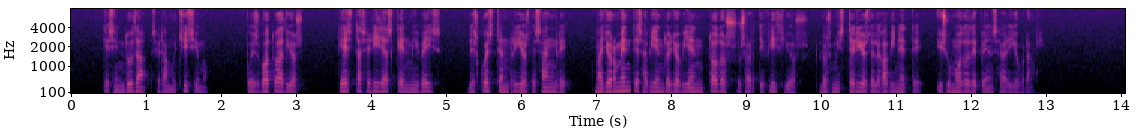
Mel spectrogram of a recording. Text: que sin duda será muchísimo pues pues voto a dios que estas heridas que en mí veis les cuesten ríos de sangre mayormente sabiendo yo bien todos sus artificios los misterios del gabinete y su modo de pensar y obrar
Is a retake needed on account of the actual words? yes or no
yes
